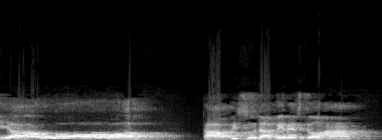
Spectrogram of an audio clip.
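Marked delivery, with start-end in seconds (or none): 0.0-1.3 loud, high, long-drawn call; mock tearful wail. Preacher imitates tearful prayer to Allah, wailing. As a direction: wail it out to God, stretched. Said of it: "Kita udah doa nangis-nangis".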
